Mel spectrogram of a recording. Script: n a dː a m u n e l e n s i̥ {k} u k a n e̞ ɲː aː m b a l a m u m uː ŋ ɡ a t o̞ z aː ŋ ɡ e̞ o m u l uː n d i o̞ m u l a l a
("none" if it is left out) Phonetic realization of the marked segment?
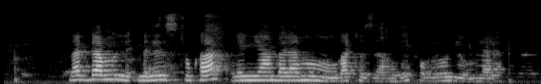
t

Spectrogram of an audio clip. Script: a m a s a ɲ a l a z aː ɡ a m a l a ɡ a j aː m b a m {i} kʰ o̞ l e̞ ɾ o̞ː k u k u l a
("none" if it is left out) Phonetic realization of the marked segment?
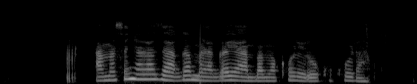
a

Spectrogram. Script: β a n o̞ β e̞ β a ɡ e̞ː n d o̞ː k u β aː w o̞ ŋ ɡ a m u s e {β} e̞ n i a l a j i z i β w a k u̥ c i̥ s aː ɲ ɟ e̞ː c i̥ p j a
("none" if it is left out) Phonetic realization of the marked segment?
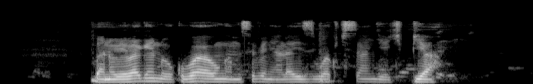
v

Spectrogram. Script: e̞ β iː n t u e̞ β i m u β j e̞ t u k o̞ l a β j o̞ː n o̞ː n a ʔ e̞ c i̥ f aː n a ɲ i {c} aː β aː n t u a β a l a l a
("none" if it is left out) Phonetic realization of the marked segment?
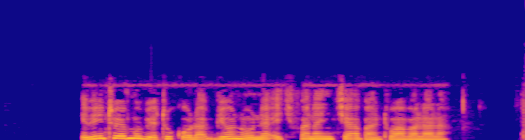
c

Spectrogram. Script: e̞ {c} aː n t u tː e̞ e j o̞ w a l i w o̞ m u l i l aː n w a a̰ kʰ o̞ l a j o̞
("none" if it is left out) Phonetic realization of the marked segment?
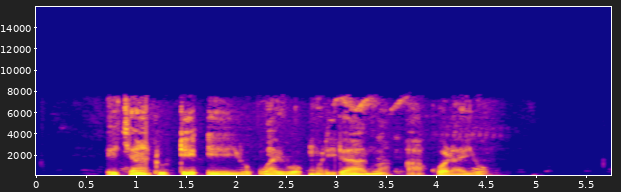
c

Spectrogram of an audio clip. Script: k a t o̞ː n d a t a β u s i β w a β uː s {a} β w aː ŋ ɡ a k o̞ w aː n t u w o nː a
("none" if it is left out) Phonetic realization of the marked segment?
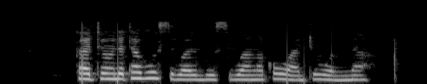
i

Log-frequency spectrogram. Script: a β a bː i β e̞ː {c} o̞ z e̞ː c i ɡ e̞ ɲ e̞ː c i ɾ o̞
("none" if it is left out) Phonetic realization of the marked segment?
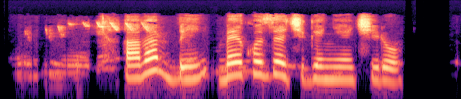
k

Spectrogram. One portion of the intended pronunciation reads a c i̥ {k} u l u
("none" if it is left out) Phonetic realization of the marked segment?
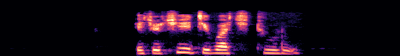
t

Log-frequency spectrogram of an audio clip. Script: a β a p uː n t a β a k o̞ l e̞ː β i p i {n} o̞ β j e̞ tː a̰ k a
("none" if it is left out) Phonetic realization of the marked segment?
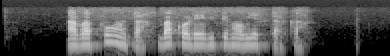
m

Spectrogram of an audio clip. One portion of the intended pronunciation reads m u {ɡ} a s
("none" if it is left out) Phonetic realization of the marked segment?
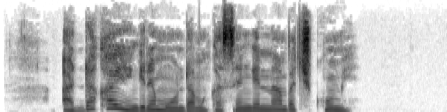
k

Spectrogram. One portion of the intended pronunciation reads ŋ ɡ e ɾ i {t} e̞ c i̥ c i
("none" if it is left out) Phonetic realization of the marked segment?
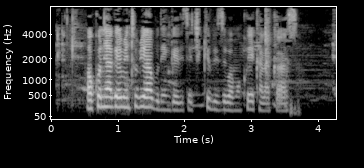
t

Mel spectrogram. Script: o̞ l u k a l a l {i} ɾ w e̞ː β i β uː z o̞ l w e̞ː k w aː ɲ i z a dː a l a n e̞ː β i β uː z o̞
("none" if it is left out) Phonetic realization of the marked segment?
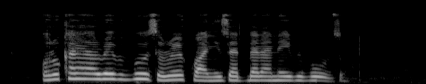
a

